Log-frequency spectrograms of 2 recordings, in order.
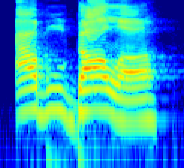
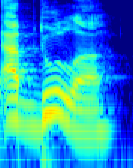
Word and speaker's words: Abdullah: steel cage match at King Abdallah Hawk I'm sorry King Abdullah sorry I'm a goon for mispronouncing it Sports City Stadium in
